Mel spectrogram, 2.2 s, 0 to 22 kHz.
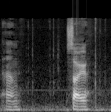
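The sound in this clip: Computer keyboard typing while code is entered in Visual Studio 2010: a run of light, irregular key clicks, with two short bursts of voice at the start and near the end.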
